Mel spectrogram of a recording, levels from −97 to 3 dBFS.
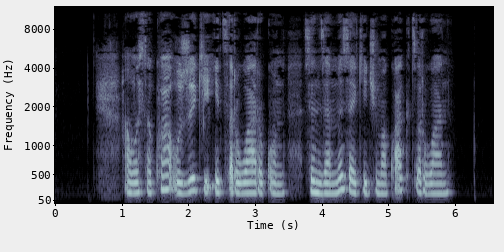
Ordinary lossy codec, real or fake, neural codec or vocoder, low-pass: AAC, 64 kbps; real; none; 10.8 kHz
